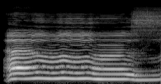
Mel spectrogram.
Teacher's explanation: An ya ditahan dua harakat ya dibacanya samar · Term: Ikhfa hakiki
